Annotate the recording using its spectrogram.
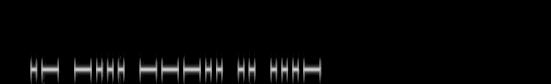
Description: Morse code, heard as a keyed tone, about 22 wpm, 700 Hz. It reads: AB8IV
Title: USA Call Signs - 5 Characters - Repeated 3x - 22wpm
